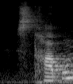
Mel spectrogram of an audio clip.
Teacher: কিন্তু স্থাপন স্থাপন শব্দ যে দন্তীয় স আছে এটা কিন্তু তালব্য স এর মত উচ্চারণ হচ্ছে না। এই স্থাপনের দন্তীয় সটা হচ্ছে উপসী। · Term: দন্তীয় স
